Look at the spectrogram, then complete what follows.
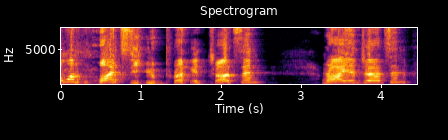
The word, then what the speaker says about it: Rian: wants you broken Hudson Rian Johnson your name that should be Brian but it's spelled RI a n Dolan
